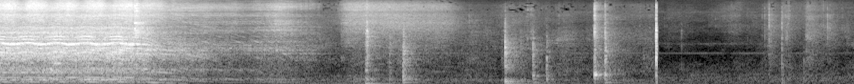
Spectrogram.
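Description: Panasonic mixer grinder with a steel jar running at full speed while grinding roasted spices to powder. About a second and a half in it is switched off and the motor winds down, the pitch falling away. A few sharp clicks and knocks follow as the jar is handled and lifted off the base.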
